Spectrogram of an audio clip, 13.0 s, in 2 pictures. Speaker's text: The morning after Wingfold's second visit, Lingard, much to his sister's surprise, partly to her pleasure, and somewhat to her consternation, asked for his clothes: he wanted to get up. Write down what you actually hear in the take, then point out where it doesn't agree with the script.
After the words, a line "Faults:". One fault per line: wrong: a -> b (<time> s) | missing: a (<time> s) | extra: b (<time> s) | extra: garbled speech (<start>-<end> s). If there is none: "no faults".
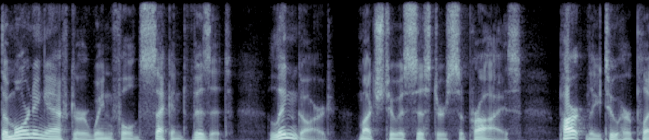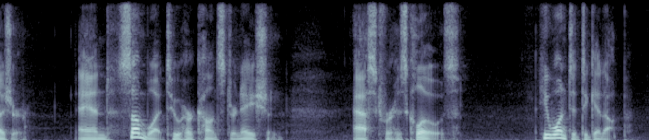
The morning after Wingfold's second visit, Lingard, much to his sister's surprise, partly to her pleasure, and somewhat to her consternation, asked for his clothes: he wanted to get up.
Faults:
no faults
